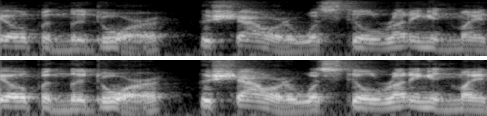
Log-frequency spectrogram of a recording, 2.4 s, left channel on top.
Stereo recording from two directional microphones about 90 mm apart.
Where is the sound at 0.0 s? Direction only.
35° right (ahead or behind).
